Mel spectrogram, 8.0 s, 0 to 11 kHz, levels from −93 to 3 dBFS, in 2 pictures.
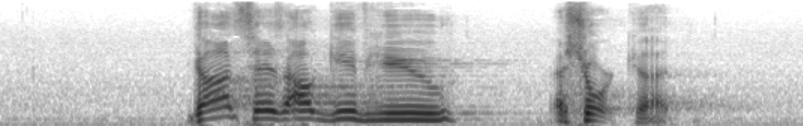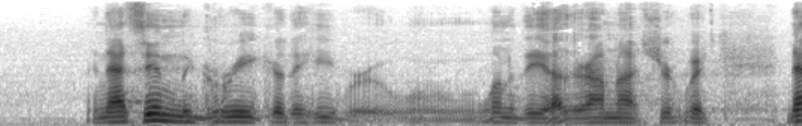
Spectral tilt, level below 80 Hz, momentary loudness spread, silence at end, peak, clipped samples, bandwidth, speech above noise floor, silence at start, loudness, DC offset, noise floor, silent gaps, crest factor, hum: -6.5 dB/octave; -52 dBFS; 16 LU; 0 s; -4 dBFS; under 0.1%; 10.5 kHz; 36 dB; 0.95 s; -22 LUFS; under 0.1%; -57 dBFS; none; 20 dB; none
